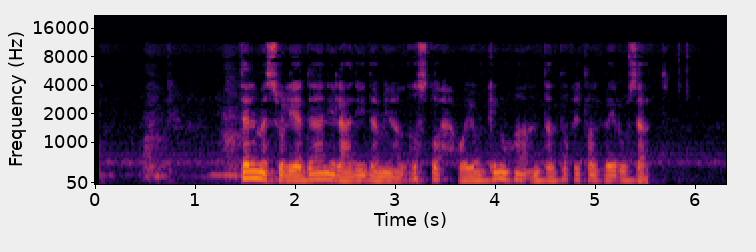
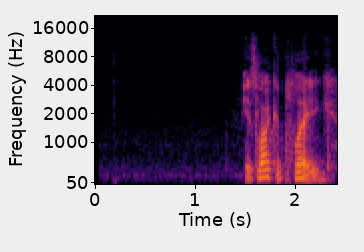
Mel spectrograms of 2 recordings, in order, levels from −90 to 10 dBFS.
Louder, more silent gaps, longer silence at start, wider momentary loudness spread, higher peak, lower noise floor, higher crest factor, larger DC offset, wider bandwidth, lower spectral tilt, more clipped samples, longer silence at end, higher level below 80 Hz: second, -26 LUFS vs -23 LUFS; neither; second, 0.5 s vs 1.45 s; first, 14 LU vs 9 LU; about the same, -6 dBFS vs -4 dBFS; second, -60 dBFS vs -67 dBFS; about the same, 22 dB vs 24 dB; neither; second, 11.5 kHz vs 13 kHz; about the same, -6.5 dB/octave vs -6 dB/octave; neither; first, 0.8 s vs 0 s; first, -52 dBFS vs -60 dBFS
